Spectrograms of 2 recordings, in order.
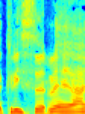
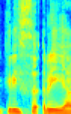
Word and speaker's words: Chris Rea: Cominciamo con un artista irlandese, ma in realtà lui è figlio di un italiano e di una irlandese, si chiama Chris Rea, io lo pronuncio all'italiana, anche se ovviamente internazionalmente è conosciuto come Chris Rea.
